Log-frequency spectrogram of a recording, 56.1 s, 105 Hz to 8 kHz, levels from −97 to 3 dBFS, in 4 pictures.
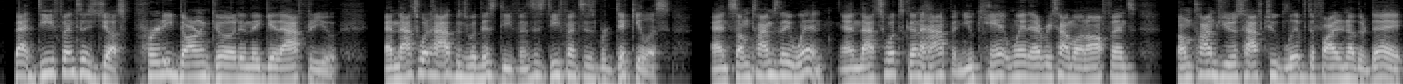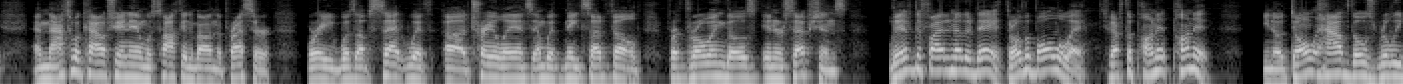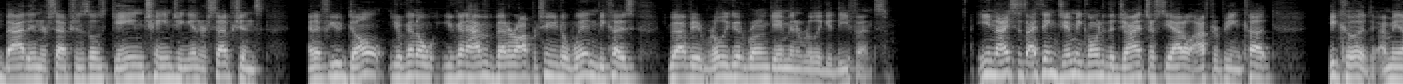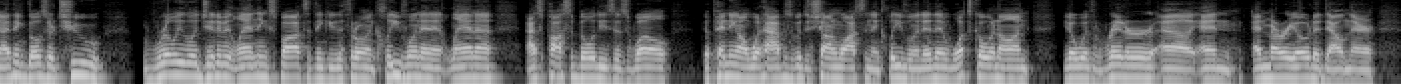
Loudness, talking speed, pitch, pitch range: -25 LUFS, 210 wpm, 135 Hz, 130-150 Hz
